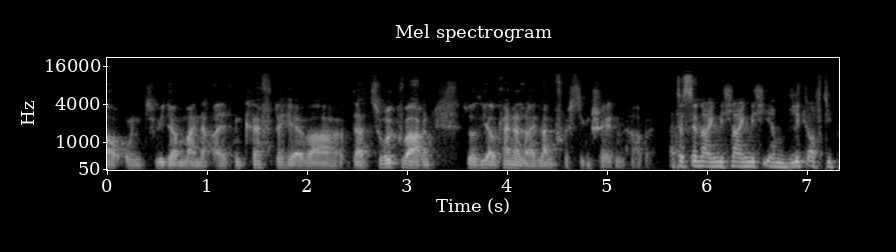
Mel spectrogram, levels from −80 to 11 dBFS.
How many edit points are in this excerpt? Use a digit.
3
